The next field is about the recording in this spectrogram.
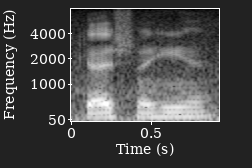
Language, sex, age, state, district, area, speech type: Urdu, male, 30-45, Delhi, East Delhi, urban, spontaneous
